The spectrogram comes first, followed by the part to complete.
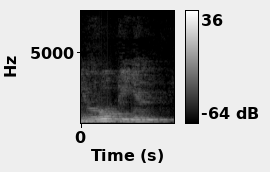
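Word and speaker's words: European: अब आप बोलोगे साहब इसके अंदर वोवेल साउंड आ रहा है, ई का प्रयोग हो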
